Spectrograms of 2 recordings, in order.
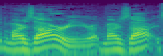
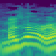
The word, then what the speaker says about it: Marzari: Brad, it's Marzari. Say your last name for me. – Brad Marzari. – Marzari. I see I was saying it right before I got all stressed out about it.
